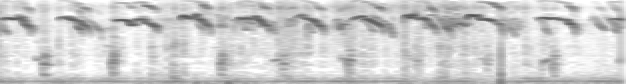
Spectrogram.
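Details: Caged chicks crying for their mother hen, who stands outside the cage; loud, piercing downward-sliding peeps in quick bursts, several voices overlapping, about three calls a second.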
